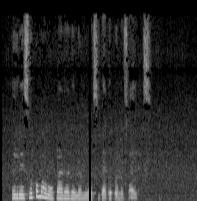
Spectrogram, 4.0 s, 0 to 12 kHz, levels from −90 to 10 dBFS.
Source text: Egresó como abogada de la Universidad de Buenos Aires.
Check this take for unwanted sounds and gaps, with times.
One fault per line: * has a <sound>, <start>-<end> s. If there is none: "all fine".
* has a dropout, 1.8-1.8 s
